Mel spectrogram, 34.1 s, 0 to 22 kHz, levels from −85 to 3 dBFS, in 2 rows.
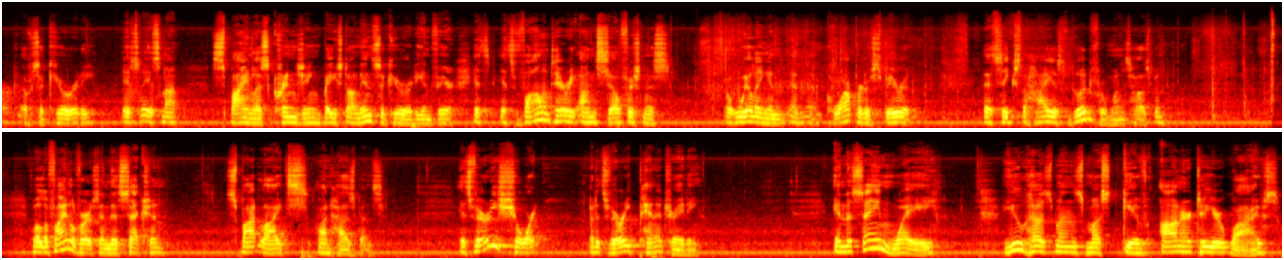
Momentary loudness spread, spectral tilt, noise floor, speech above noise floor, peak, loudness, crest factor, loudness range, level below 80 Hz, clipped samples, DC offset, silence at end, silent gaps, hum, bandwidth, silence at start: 22 LU; -4 dB/octave; -38 dBFS; 21 dB; 0 dBFS; -17 LUFS; 18 dB; 4 LU; -48 dBFS; under 0.1%; under 0.1%; 0 s; none; none; 17 kHz; 0 s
